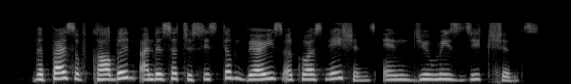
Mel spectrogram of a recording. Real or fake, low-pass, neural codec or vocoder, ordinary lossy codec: fake; 7.2 kHz; codec, 16 kHz, 1 kbps, FunCodec, trained on LibriTTS, 50 frames a second; Opus, 24 kbps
